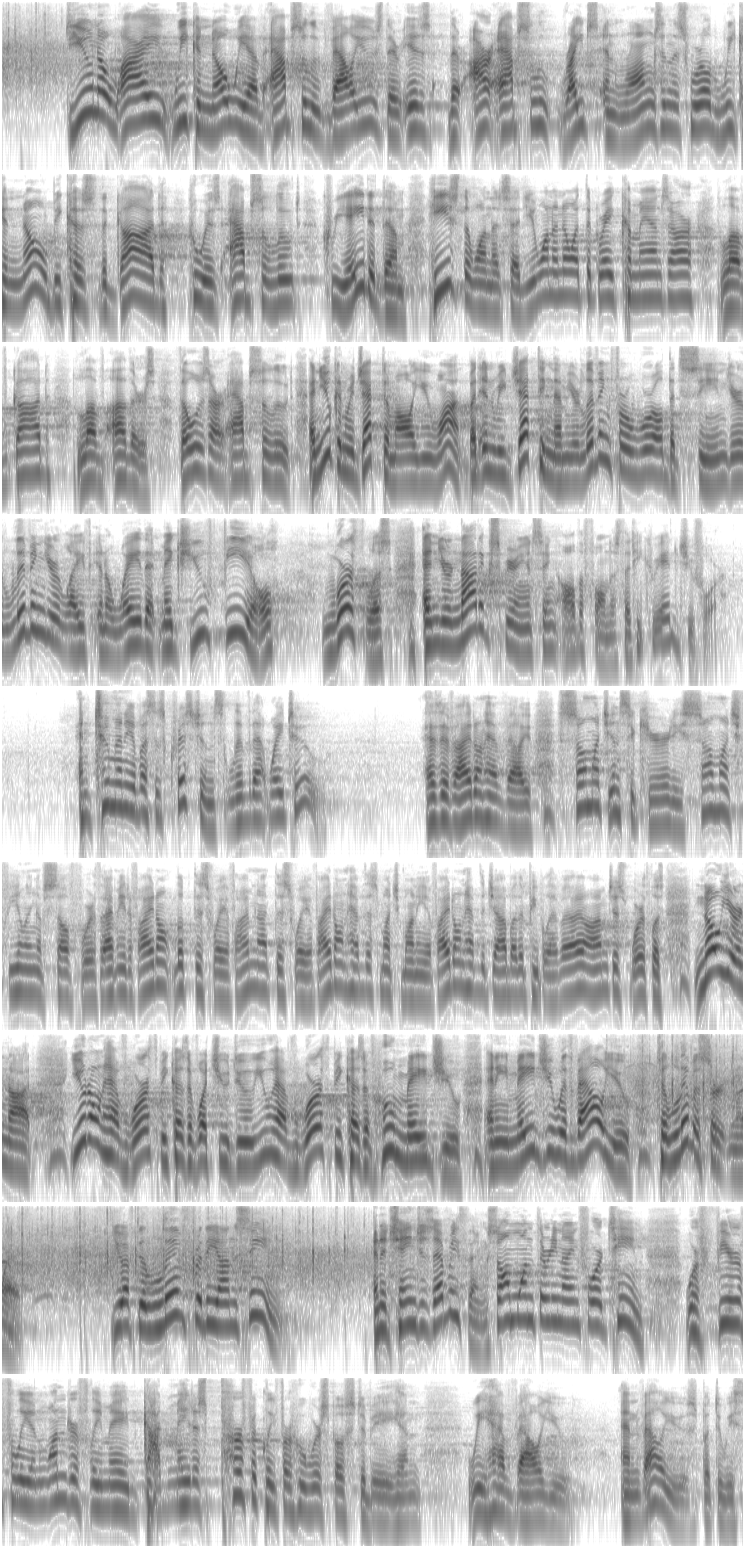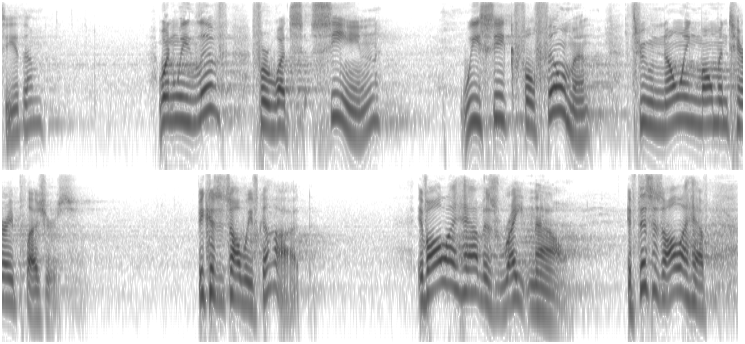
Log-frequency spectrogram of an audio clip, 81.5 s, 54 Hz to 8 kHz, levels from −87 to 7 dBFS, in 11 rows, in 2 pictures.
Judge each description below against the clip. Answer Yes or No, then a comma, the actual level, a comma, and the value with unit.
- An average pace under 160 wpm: No, average, 190 wpm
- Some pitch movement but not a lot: No, wide, 5.9 semitones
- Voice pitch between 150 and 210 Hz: Yes, medium, 185 Hz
